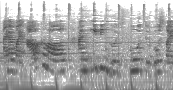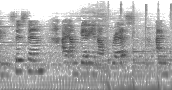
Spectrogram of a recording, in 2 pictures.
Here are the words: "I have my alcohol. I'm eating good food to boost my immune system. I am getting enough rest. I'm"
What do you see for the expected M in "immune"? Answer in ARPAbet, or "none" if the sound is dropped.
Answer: none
